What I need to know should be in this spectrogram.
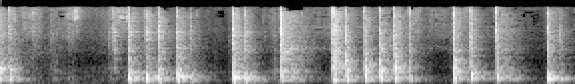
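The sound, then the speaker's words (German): Clicks and knocks of a sealed metal tea tin printed with the Union Jack being handled: a series of sharp, fairly loud taps in uneven clusters with short pauses between, and no talk. “schöne Blechdose mit dem Union Jack drauf und drinnen befindet sich Tee. Muss ich jetzt mal aufmachen. Die ist verschweißt.”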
